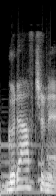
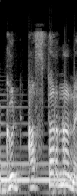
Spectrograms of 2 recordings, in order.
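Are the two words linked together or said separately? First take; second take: linked; separate. First: The two words are linked smoothly without a break. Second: The two words are said separately with a break. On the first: The speaker calls it right. "sekarang disambung" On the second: The speaker calls it wrong. "nah itu terpisah tuh"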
